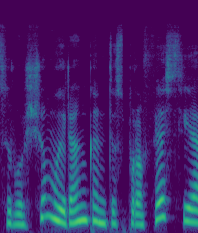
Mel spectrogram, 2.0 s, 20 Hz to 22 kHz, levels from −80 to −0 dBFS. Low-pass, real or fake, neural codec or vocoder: 14.4 kHz; fake; codec, 44.1 kHz, 7.8 kbps, DAC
